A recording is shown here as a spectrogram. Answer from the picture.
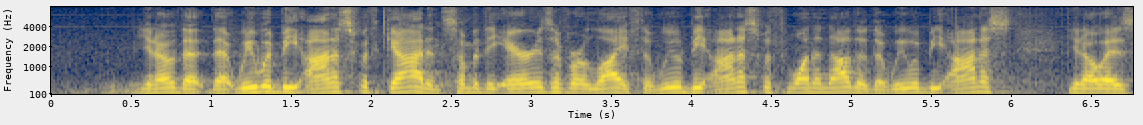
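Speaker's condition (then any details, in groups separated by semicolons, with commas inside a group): No condition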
